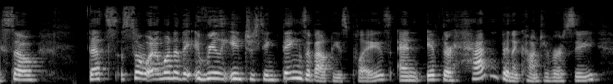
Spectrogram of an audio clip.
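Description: A woman speaking as a scholarly interview guest, explaining things informally in meandering, conversational phrasing. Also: mid-range voice. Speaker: scholar and author, podcast guest.

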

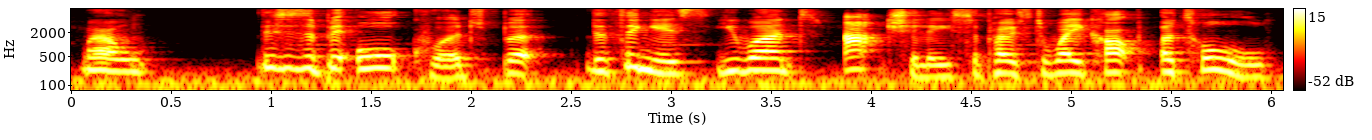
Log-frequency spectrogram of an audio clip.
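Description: A woman's voice: mid-range voice, normal speed, fairly bright tone, slight background noise, natural voice. A woman playing a casual, apologetic organ harvester in a science fiction audio drama, talking in an awkward, nonchalant way. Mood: matter-of-fact, apologetic. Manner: nonchalant, hesitant, politely awkward.

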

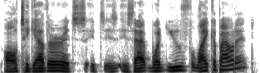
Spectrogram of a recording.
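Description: A man's voice: mid-range voice, expressive, normal speed, mellow, dry recording. Man hosting an interview, dry close sound. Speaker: podcast interview host. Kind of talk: casual, appreciative interviewing.

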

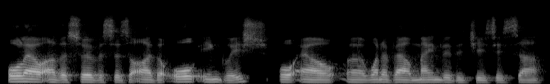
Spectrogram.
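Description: A priest, his voice low and mellow. He explains at length in an unscripted way, pausing on fillers and restarting his phrases. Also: little pitch movement. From Australia. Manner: hesitant, many fillers and restarts.

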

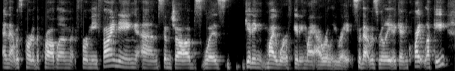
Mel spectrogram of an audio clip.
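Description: Woman podcast co-host, low voice, measured and steady, lots of ums. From United States. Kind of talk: casual podcast chat.

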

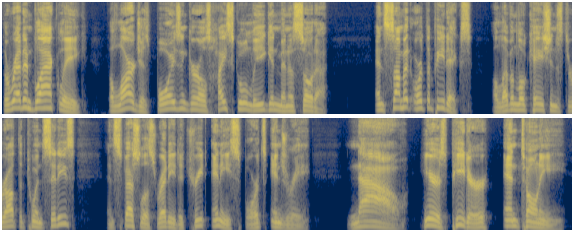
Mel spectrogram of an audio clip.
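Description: A man's voice: a little high, big pitch swings, normal speed, dry recording, studio quality. A man with an American accent reading a scripted podcast intro and sponsor spots as the announcer.

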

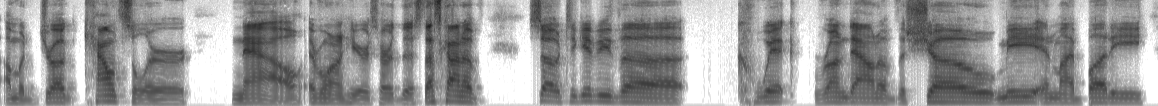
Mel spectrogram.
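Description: A man's voice: medium pitch, takes it slowly, fairly bright tone, smooth, no room sound, studio quality. A man hosting a podcast in a wry, self-deprecating, casual way. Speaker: podcast host. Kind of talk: casual chat.

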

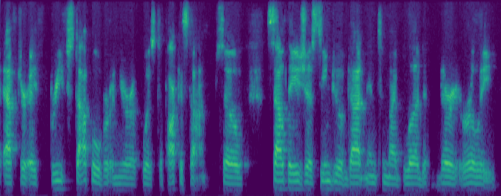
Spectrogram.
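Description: A man's voice: fairly low pitch, gravelly, slightly rough, no echo. A man from Western New York in his thirties, a guest talking over a call, thoughtful and hesitant with frequent ums and restarts. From Western New York, USA. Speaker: guest, startup CEO. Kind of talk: relaxed interview answers. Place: remote call from home or office. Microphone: call audio. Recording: muffled lo-fi call audio.

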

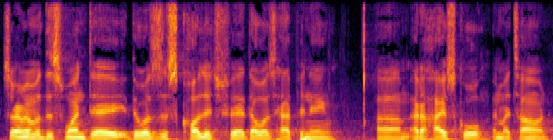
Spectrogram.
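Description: A man's voice: medium pitch, flat delivery, fairly quick, smooth, big-room sound. A young man with a Zimbabwean accent, a podcast guest telling stories in a laid-back, easygoing way. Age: young adult. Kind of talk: casual storytelling.

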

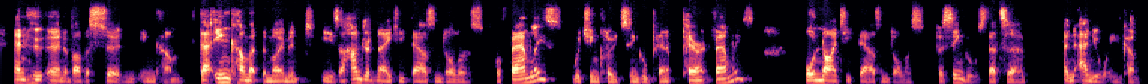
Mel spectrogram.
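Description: Husky, lower-pitched man explaining. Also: no room sound, dull audio. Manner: measured, careful explaining with filler uhs. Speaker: government health insurance official. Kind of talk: explanatory interview answers.

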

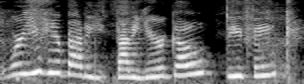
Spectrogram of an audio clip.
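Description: A woman's voice: very high-pitched, fairly quick, noisy background. A woman playing a polite, curious adventurer with a Southern accent, asking hesitant questions.

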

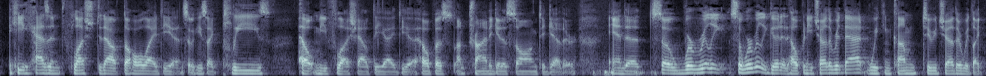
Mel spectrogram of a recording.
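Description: A man, a musician guest, talking casually and loosely about making his band's song and video. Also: medium pitch. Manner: relaxed, rambling with fillers. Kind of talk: casual interview chat.

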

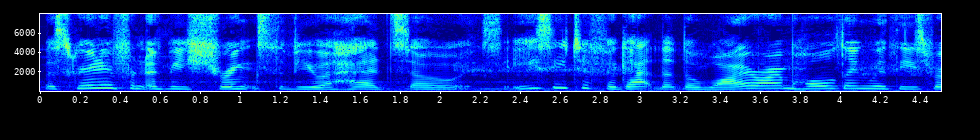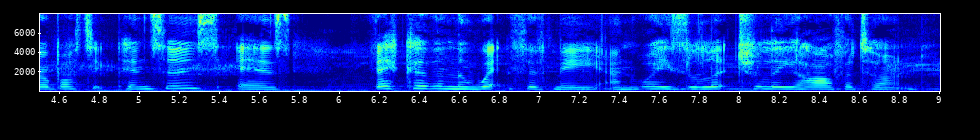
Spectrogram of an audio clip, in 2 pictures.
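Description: A woman plays a space medic in a sci-fi audio drama. Her voice is high and expressive, chattering nervously between flustered focus and open wonder. Music plays clearly behind her. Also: a little fast, natural voice. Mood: focused, wry. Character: young female space medic Faye, flustered but awestruck, working inside star whale. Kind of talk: audio drama acting with first-person narration.

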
